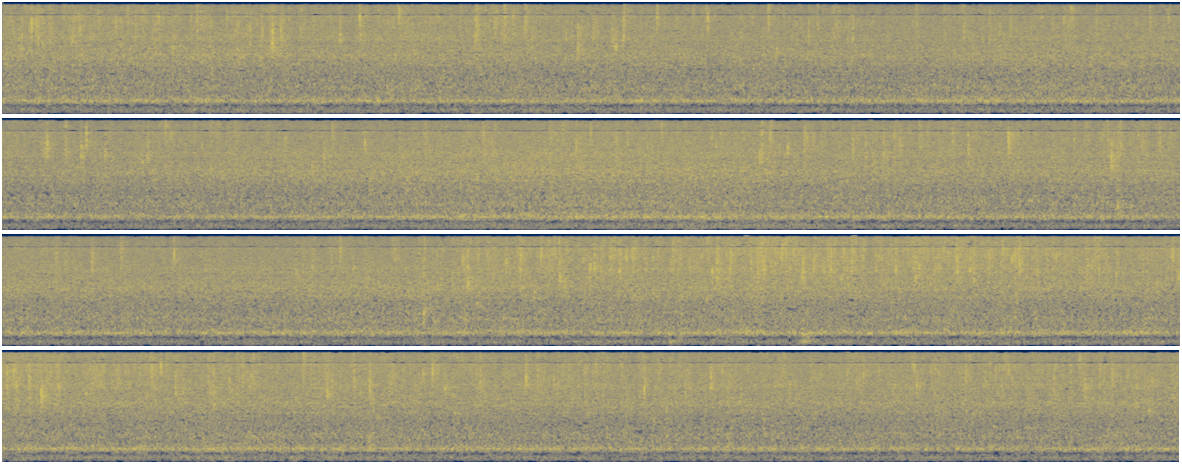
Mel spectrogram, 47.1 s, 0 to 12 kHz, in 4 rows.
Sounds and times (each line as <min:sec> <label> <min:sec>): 0:00.0 Heavy rain 0:47.1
